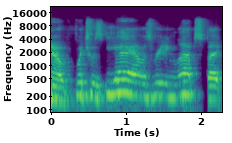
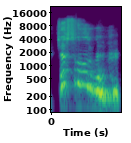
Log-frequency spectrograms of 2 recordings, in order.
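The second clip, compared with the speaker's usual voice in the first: high mock-innocent squeak; sarcastic understatement; 11 semitones higher, faster than usual. To her guests, high sarcastic understatement. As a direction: chirp it up high, wryly.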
